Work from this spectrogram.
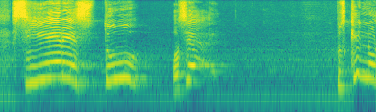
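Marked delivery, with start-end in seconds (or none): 0.1-1.5 high, slow, drawn-out doubtful Peter; doubting Peter. Retold or imitated. Peter to Jesus on the water, mock doubtful and slow. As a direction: stretch it out like a skeptic. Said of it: "le dice".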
